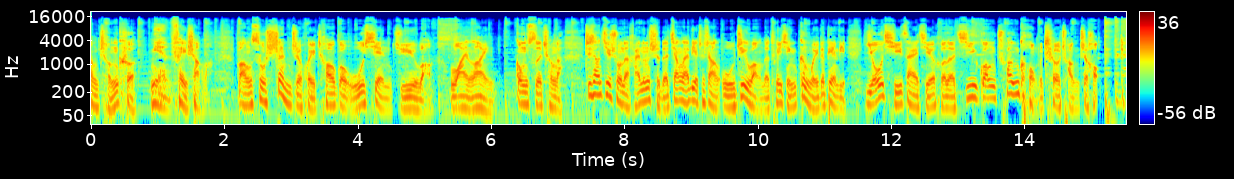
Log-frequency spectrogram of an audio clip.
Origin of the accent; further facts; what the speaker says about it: Shandong, China; 这里还有我的故乡，特别的骄傲。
